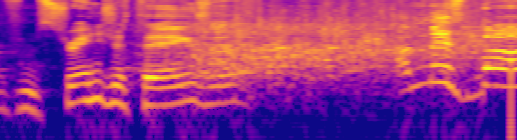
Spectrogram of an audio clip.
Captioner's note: laughter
